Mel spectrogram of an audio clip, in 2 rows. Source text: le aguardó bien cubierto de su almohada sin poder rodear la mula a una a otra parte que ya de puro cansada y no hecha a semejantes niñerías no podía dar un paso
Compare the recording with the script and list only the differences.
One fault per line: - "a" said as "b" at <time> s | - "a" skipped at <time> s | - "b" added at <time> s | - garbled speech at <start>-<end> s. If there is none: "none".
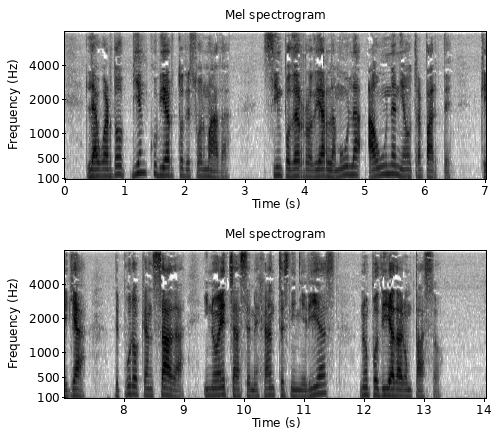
- "ni" added at 5.5 s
